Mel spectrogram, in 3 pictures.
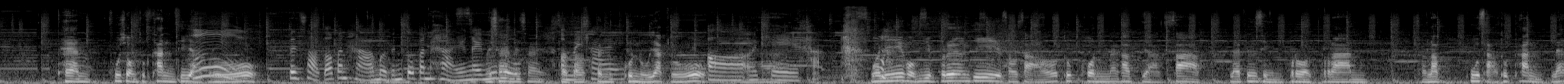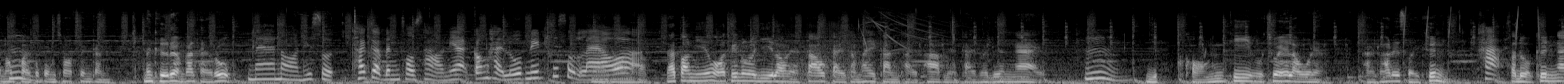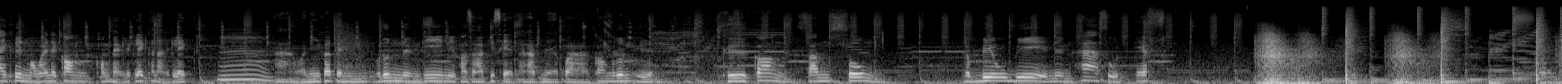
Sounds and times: Music: 0.0 - 46.9
Speech: 4.0 - 6.6, 15.7 - 16.1, 26.5 - 26.9.

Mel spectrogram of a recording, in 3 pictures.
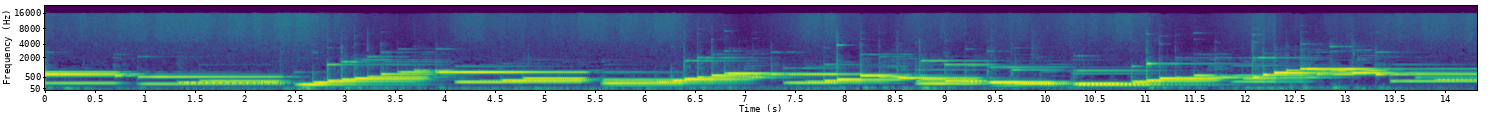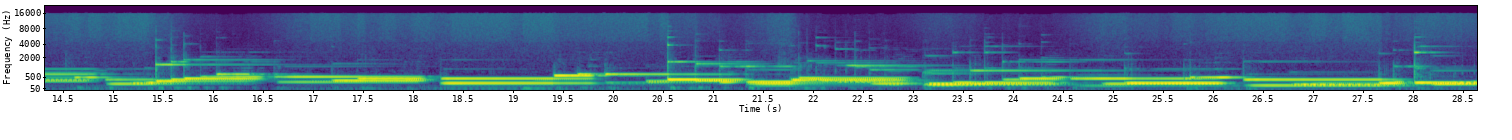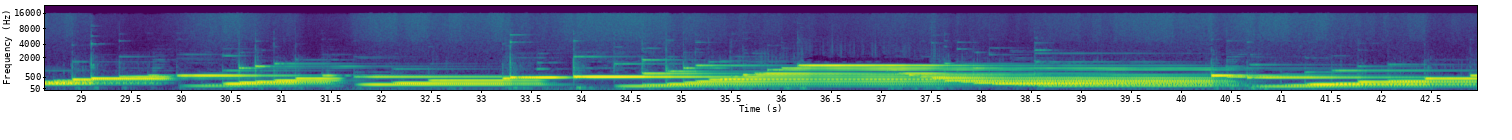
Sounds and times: Vibraphone: 0.0 - 42.9.

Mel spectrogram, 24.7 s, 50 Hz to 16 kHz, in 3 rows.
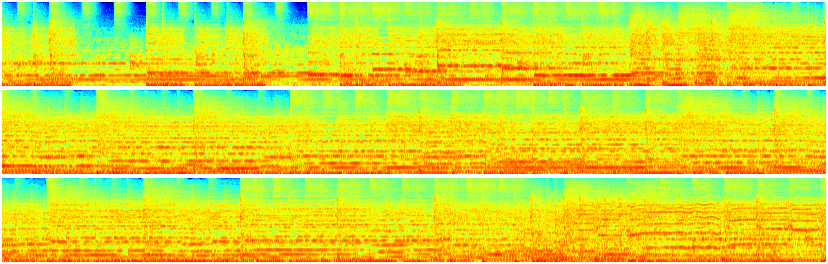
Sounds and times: Music: 0.0 - 24.7.

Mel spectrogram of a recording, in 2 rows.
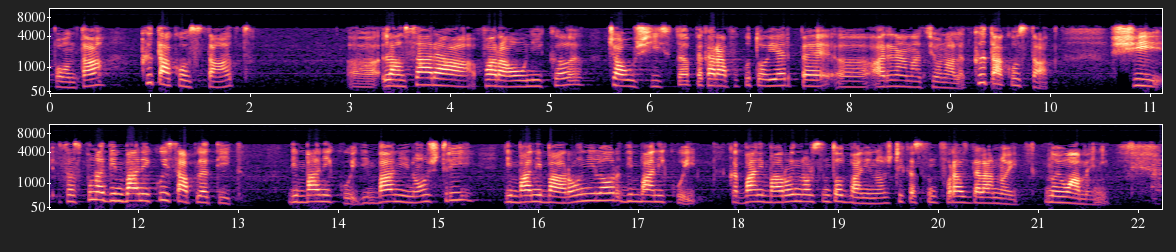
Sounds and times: Speech: 0.0 - 2.0, 3.0 - 10.0, 10.6 - 22.2.

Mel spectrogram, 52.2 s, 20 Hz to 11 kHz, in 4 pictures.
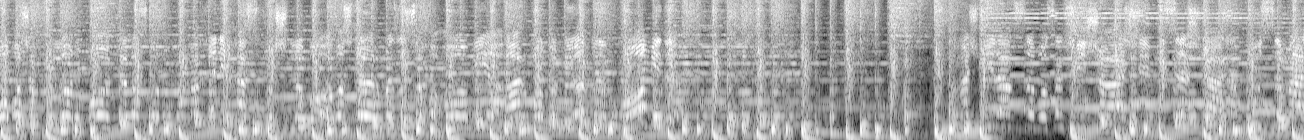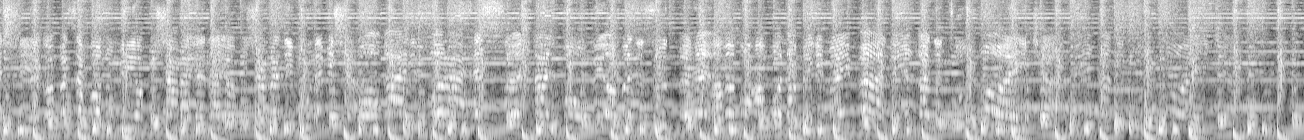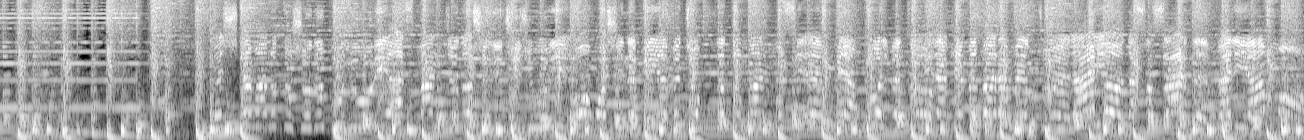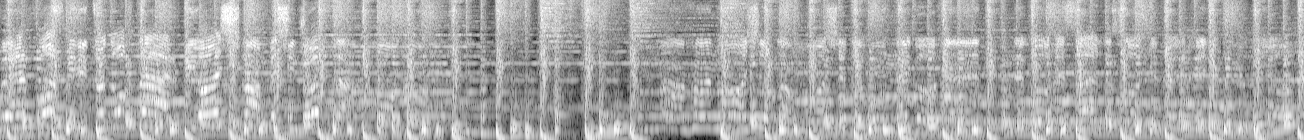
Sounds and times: Soundtrack music: 0.0 - 52.1.

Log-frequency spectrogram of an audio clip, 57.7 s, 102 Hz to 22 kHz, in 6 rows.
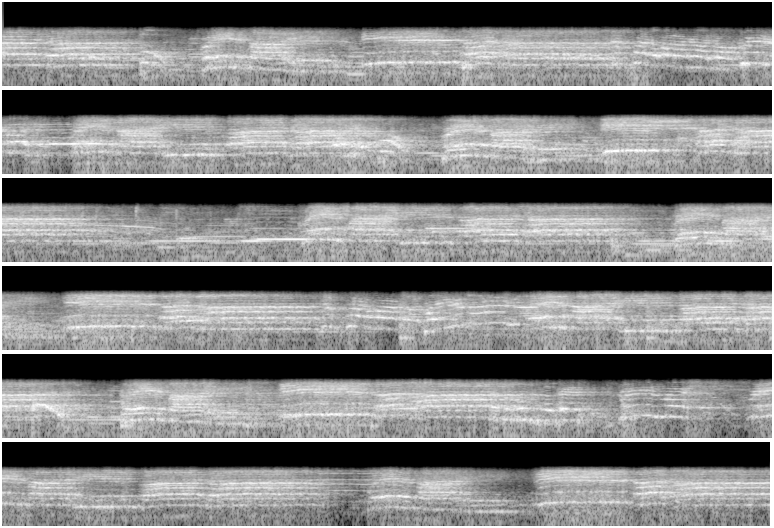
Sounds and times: Singing: 0.0 - 21.5, 22.6 - 57.7
Music: 0.0 - 57.7.

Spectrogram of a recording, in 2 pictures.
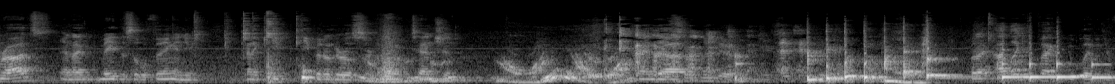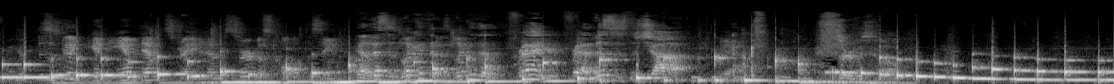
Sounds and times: Speech: 0.0 - 4.7, 9.7 - 11.0, 11.6 - 18.8, 19.4 - 20.2
Music: 3.1 - 6.4, 7.4 - 22.2.

